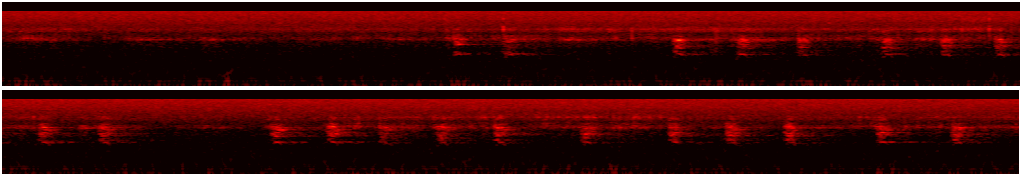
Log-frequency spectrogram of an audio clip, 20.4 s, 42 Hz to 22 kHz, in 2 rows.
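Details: Elk-hunting Jämthund Rapp giving repeated barks from a distance during a 2012 loose-dog hunt; quiet at first, then a long run of short barks roughly every half second, somewhat uneven, with constant background hiss.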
